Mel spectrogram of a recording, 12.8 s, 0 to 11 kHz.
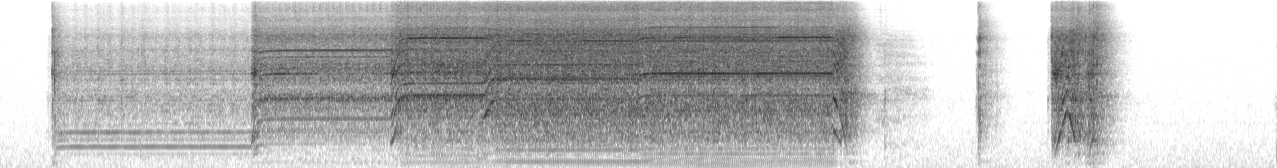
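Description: A Parkside 20V Performance cordless impact wrench, PPDSSA 20 Li A1, whirs loud and close at several steady motor speeds for about eight seconds, then spins down, followed by two short bursts.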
